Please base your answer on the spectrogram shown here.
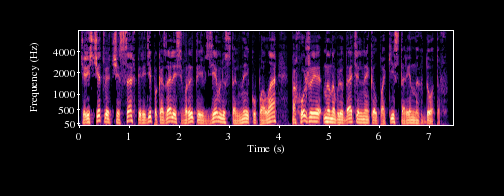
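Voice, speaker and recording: Lively, husky male audiobook narrator. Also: low-pitched, normal speed, hardly any pauses, dry recording, studio quality. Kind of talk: audiobook reading of science fiction.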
